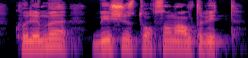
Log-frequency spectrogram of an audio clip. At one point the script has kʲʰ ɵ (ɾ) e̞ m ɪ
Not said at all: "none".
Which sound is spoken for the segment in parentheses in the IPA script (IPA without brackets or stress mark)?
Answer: l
